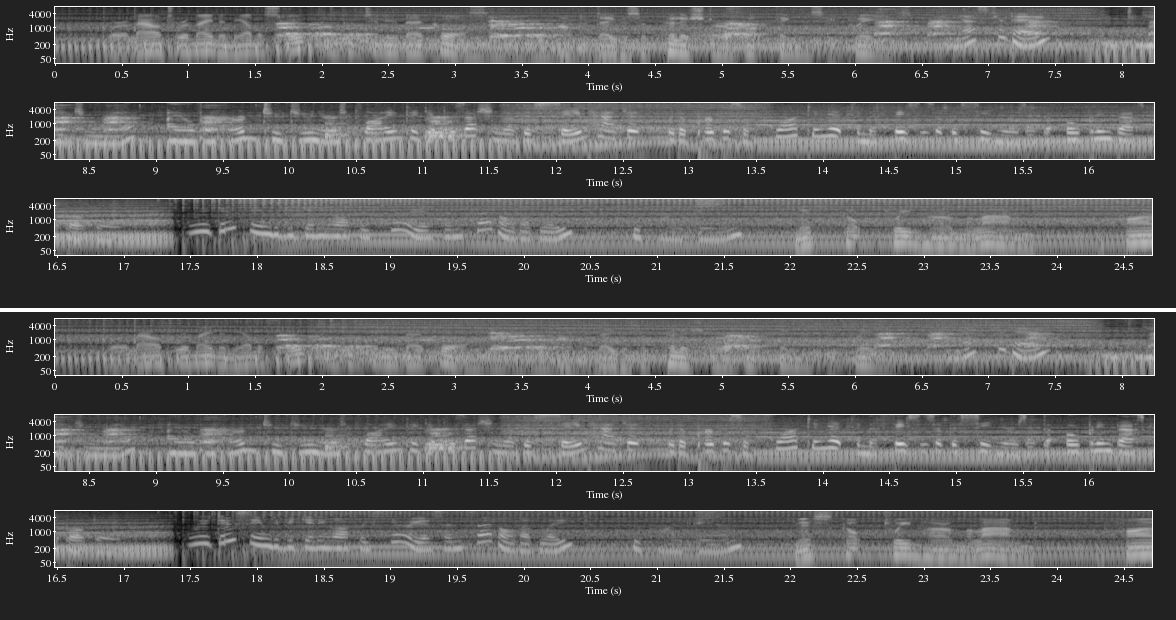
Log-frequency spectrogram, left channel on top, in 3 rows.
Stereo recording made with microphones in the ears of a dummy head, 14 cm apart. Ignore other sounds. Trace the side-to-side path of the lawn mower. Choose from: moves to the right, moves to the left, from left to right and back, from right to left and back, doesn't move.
moves to the left.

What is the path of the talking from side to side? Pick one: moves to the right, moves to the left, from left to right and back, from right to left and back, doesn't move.
moves to the right.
